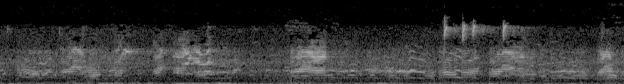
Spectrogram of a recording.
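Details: Flock of migrating Canada geese, Lambwath Lakes at Aldborough, honking loudly and continuously in overlapping waves, with a few thin high chirps after three seconds over a low wind rumble.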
